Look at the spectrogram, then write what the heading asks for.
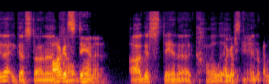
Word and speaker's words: Augustana: Augustana.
